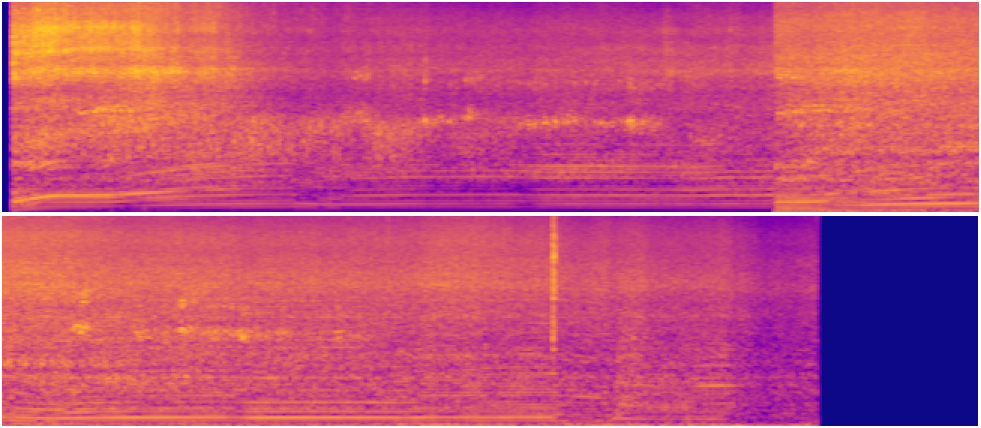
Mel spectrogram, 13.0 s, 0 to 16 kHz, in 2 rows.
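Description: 6.2-litre V8 of a C6 Corvette accelerating hard: the engine note climbs in pitch and then holds. About five seconds in it is heard from inside the cabin, louder and with heavy low rumble, climbing again and holding steady.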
